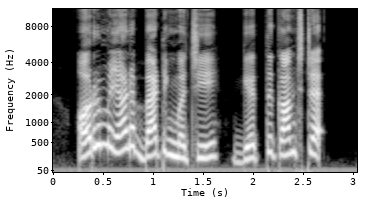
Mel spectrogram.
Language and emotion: Tamil, happy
